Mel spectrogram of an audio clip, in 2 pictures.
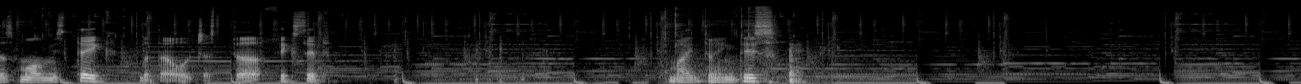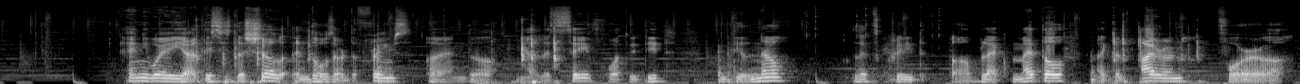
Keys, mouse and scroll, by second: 0.3 click, 1.1 click, 4.7 click, 5.1 click, 5.4 right click, 5.7 click, 6.6 scroll, 7.4 click, 8.5 click, 9.0 click, 17.4 click, 18.3 s, 21.1 click, 21.6 click, 22.3 click, 24.2 t.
